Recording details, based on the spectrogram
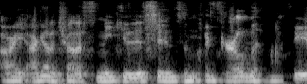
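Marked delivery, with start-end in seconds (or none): none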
